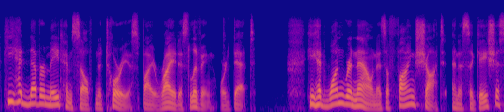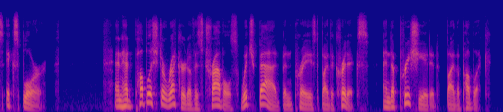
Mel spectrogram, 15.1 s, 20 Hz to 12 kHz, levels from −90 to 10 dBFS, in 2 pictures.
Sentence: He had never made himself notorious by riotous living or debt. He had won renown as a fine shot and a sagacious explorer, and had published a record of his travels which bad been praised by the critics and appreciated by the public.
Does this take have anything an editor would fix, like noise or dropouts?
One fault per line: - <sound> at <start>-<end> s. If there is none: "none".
none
